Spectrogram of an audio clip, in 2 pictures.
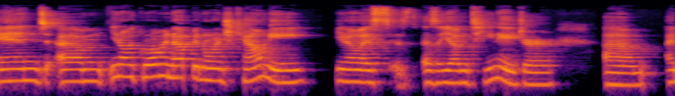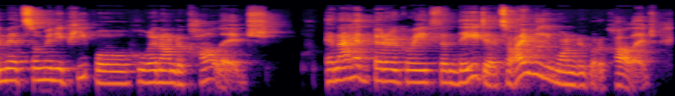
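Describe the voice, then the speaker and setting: The woman's pitch is medium, with ordinary variation. She talks at a moderate pace. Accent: Korean. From South Korea (Seoul). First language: Korean. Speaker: former state politician and author. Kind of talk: interview conversation.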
